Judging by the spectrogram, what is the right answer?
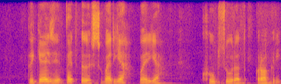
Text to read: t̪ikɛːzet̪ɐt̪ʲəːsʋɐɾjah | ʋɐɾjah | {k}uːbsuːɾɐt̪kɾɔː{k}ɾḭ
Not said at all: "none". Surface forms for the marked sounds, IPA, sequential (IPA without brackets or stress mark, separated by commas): kʰ, k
